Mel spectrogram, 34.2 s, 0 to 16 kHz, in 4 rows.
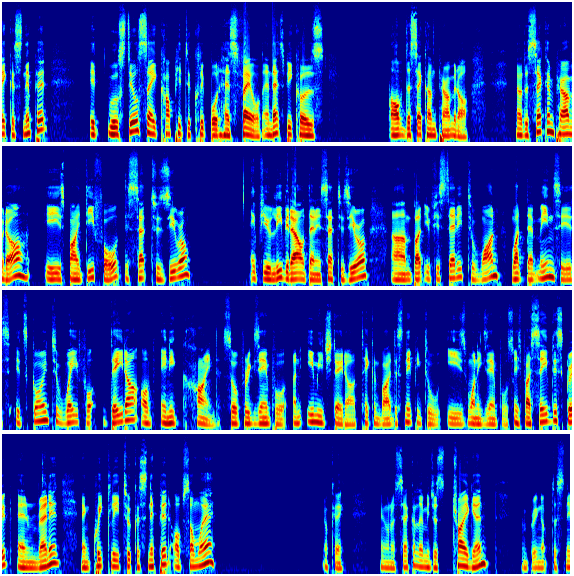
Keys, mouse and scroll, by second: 3.2-3.9 typing, 4.2 click, 5.0 click, 5.7 click, 7.0 click, 7.2 ctrl+alt+r, 10.5 0, 14.2 BackSpace, 14.6 1, 25.0 ctrl+s, 26.2 F5, 27.4 click, 30.0 click, 31.0 click, 31.9 ctrl+s, 33.9 click.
